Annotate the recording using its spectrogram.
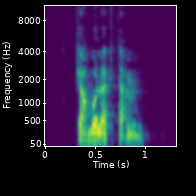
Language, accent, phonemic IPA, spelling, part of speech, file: French, France, /ka.pʁɔ.lak.tam/, caprolactame, noun, LL-Q150 (fra)-caprolactame.wav
- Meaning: caprolactam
